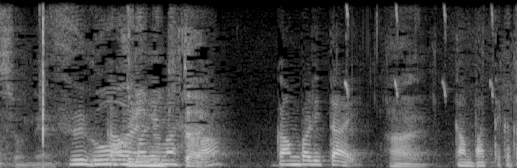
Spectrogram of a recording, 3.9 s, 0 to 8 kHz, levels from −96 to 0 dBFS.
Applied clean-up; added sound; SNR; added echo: none; Mechanisms; 15 dB; none.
